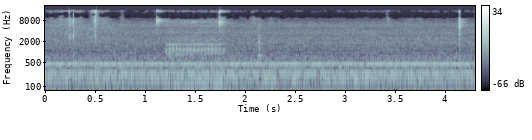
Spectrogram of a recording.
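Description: A steady low electrical hum from equipment in the room, with a brief higher buzz about a second in and a few faint ticks of hands handling the masking tape.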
